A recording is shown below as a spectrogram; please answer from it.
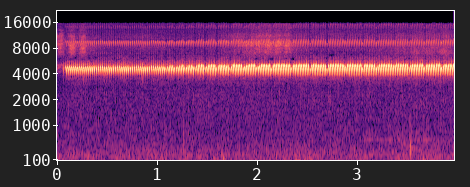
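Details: Distant crickets give a constant, steady, high-pitched trill that runs unbroken from start to finish.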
